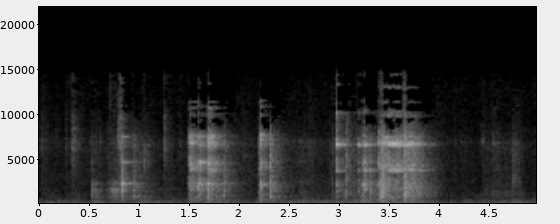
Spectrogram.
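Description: A steel spoon clinking and scraping against small glass bowls as soy sauce is spooned onto raw chicken pieces: a string of sharp clinks, the loudest and most ringing about three seconds in.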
